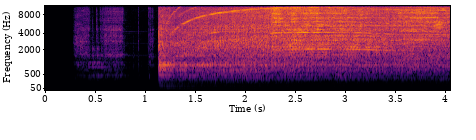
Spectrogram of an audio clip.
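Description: Electric sliding compound mitre saw switched on about a second in, its motor whining up to speed, then cutting through a wooden board.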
